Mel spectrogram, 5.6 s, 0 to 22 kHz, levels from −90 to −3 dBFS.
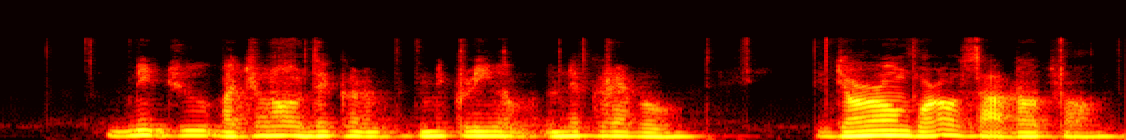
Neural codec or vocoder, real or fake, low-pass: codec, 16 kHz, 1 kbps, X-Codec, WavLM features, trained on Multilingual LibriSpeech; fake; 7.2 kHz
